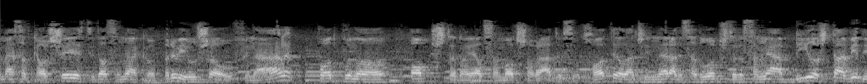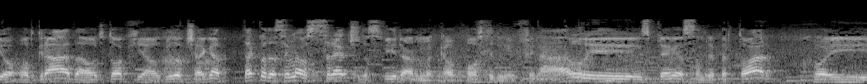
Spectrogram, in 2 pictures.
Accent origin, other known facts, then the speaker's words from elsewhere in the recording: Tuzla, Federation of Bosnia and Herzegovina, Bosnia & Herzegovina; ja se osjećam i uvijek ću se i za 50 godina ću se osjećati kao Tuzlak, tako da moram da kažem da sam stvarno ponosan na neki način da dolazim iz, reći slobodno, najljepšeg grada iz Bosne i Hercegovine.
